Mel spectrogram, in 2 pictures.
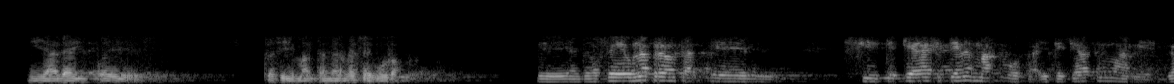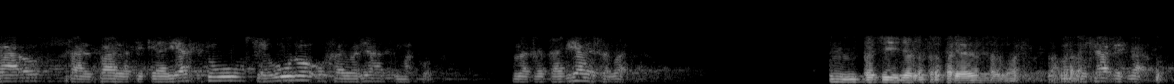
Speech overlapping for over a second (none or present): none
